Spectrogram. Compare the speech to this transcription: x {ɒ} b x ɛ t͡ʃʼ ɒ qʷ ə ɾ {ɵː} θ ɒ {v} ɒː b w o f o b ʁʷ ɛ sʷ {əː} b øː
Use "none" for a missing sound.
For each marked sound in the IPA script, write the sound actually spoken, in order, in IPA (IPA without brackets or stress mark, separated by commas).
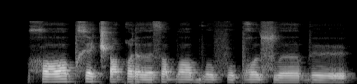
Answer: ɒː, əː, b, əː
